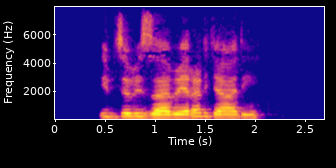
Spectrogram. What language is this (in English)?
Kinyarwanda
